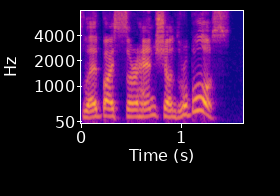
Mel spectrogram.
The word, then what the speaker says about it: Bose: Sir Han Chandra Bose his surname is spelled Bo se if you ever watch late-night television you see commercials for bose stereo equipment bose uh you know earphones bose stereos all that high-quality audio equipment that's his family that's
